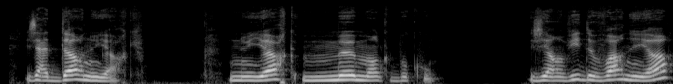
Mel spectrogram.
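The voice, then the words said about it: French-accented pronunciation of New York. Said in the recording (French): “Je prononce New York avec un accent français.”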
